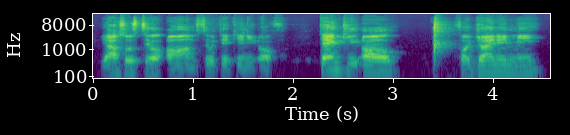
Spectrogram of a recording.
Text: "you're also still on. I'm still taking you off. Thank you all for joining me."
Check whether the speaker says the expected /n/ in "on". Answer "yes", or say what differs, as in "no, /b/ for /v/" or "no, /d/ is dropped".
no, /l/ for /n/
